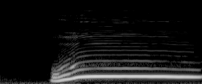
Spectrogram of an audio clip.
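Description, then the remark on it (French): A single wolf howl at night swells upward in pitch, then holds a steady, sustained tone for about a second and a half before cutting off. It's loud, with no other sounds around it. “Une nuit, elle entendit le houlement du loup.”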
